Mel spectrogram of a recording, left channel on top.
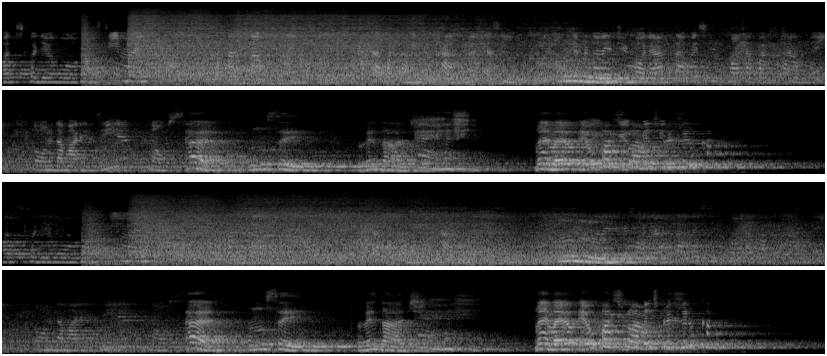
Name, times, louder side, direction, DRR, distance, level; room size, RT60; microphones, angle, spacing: voice 1, 0.0-1.7 2.1-5.2 5.7-10.3 12.3-13.0 14.1-14.9, left 3 dB, 80° left, 6 dB, 1.0 m, -38 dB
sound 1, 0.8-12.0, left 2 dB, 55° left, 1.9 m, -36 dB
voice 2, 5.6-6.2 10.1-11.4 11.8-12.4 13.6-15.3, right 1 dB, 30° right, 4 dB, 1.0 m, -28 dB
13.5 x 12.0 x 3.3 m, 2.7 s
head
